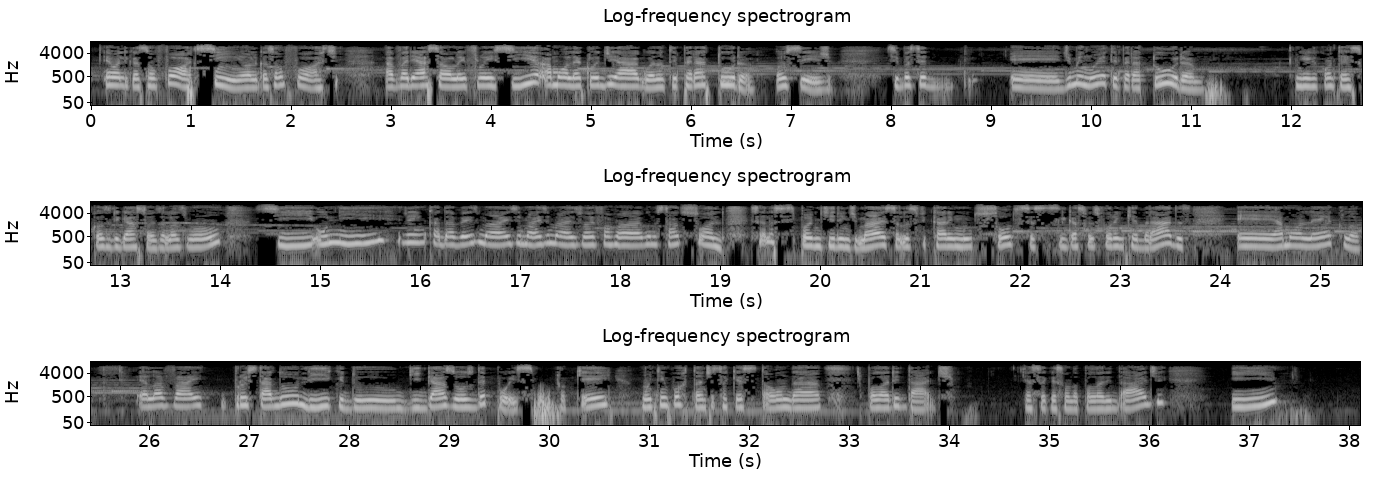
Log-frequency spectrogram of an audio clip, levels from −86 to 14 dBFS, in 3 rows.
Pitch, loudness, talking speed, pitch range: 220 Hz, -20 LUFS, 140 wpm, 200-240 Hz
